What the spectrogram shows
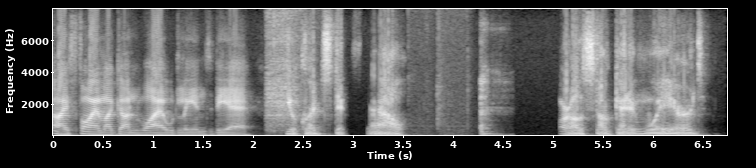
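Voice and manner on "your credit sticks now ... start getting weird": very deep, distorted, disguised voice-changer voice. Firing a gun into the air at everybody, with the voice changer on. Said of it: "I turn the voice changer on".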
